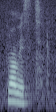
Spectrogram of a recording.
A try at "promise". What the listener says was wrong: No, al final, no hay nada al final. Promise. El último sonido es una S. Okay, so se escribe P-R-O-M-I-S-E. Okay, so promise. Promise. En infinitivo en presente, el último sonido es una S. Promise. Repeat, promise.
